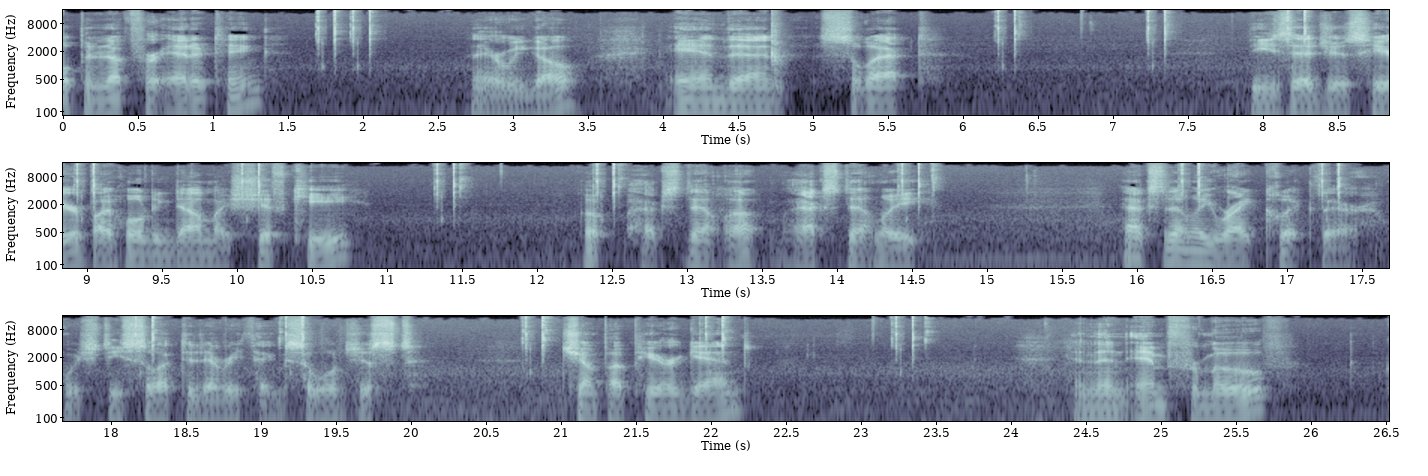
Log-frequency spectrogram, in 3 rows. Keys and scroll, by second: 25.1 m.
